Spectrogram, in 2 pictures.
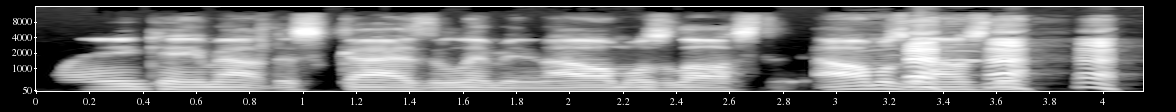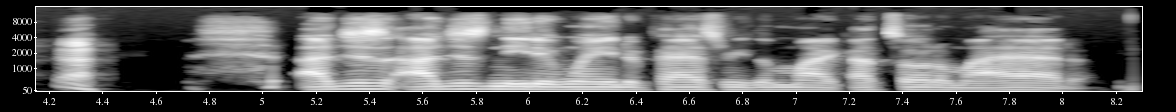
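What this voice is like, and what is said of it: Worn-out, strained voice. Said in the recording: “my voice is spent”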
